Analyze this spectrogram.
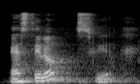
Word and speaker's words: asthenosphere: Asthenosphere. It's a gummy layer. It's a semi-liquid layer. Asthenosphere. When you pronounce this, it is SF, not SP, SF.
